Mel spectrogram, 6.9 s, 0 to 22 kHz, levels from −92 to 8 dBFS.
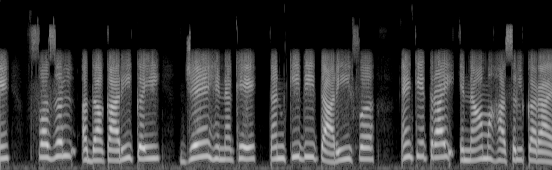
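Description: Speech with Bluetooth SBC compression throughout. The treble flickers, grit and aliasing sit on the sound, nothing passes 19.2 kHz, and the heavy damage fits a likely starved 64 kbps bit pool.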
